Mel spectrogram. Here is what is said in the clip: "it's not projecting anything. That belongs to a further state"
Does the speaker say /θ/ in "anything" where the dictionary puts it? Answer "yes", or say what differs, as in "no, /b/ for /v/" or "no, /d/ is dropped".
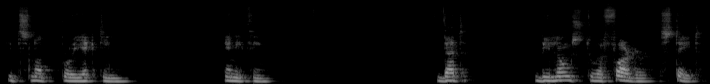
yes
